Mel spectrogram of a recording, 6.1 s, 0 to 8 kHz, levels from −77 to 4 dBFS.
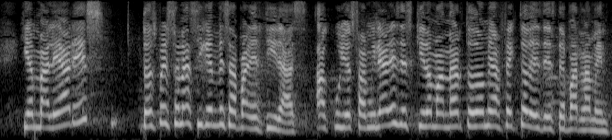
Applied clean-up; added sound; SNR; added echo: none; none; none; none.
